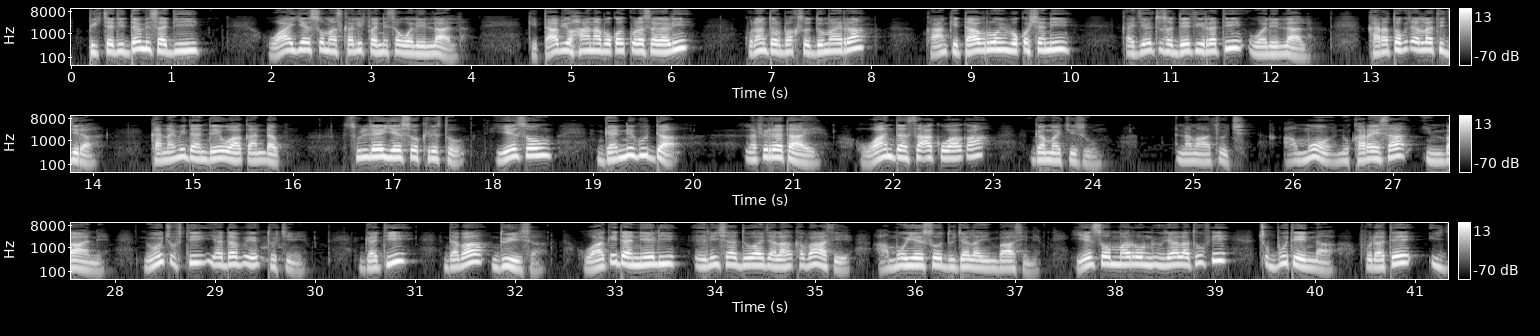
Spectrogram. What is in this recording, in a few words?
borana sakuye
